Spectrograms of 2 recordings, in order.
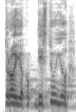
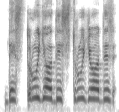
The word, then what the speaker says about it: destruyo: So he's having a little trouble with this sound E. Since he speaks English normally, he's not used to that sound. So now he's having trouble here when he's trying to pronounce this word.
